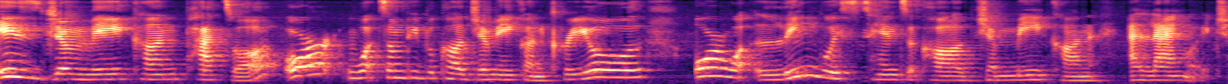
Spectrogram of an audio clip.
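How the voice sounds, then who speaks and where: A woman's medium-pitched voice at a very slow pace, with very wide pitch swings over noticeable background noise. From Jamaica. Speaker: linguist. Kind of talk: educational talk to camera.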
